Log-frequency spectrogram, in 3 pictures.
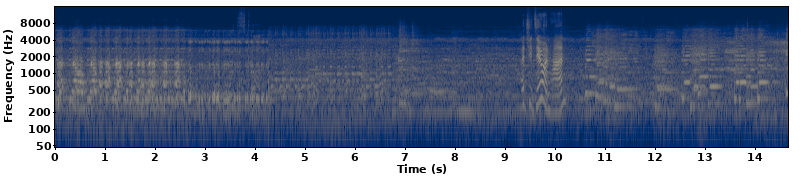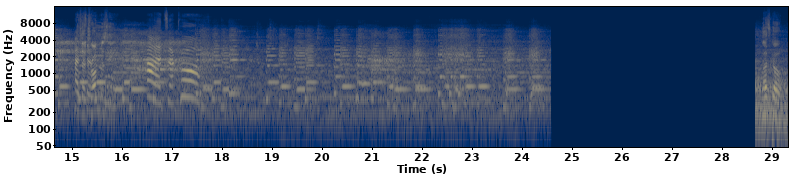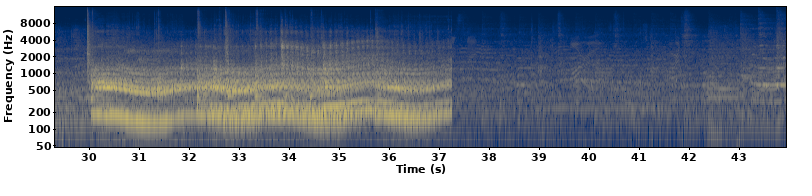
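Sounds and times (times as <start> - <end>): plucked electronic notes: 29.9 - 37.3.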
